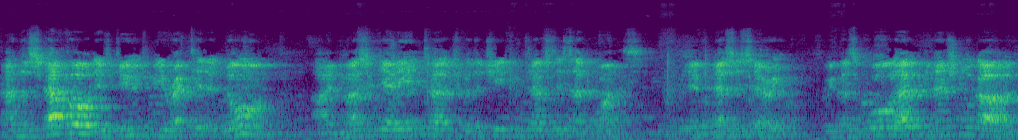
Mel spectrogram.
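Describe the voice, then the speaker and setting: A man's voice: high-pitched, animated, normal speed, crowd noise. A man playing a stern, commanding official in a staged radio play, declaiming formally. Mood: commanding, alarmed. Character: stern, commanding French judge and prison governor. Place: theatre stage before a mic. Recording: very echoey hall, distant mic, noise.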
